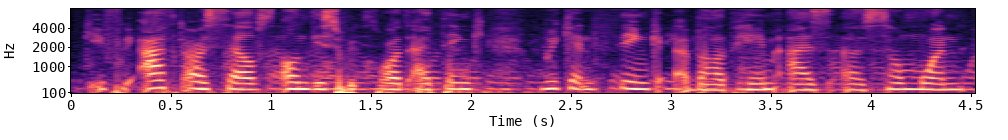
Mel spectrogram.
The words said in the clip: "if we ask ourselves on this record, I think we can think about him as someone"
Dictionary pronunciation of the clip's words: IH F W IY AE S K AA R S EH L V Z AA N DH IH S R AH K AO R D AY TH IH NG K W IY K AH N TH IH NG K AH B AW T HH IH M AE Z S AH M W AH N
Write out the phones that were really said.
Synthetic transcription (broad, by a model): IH F W IY AE S K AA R S EH L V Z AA N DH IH S R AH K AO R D AY TH IH NG K W IY K AH N TH IH NG K AH B AW T HH IH M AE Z S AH M W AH N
